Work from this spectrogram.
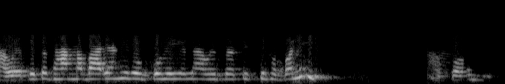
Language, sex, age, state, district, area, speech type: Odia, female, 45-60, Odisha, Gajapati, rural, conversation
